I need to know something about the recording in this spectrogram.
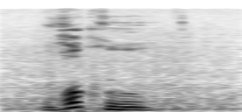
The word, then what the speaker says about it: Mrauk U: De Sittwe, nous embarquons pour remonter le cours du fleuve Kaladan, en direction d'une ancienne capitale royale, Roku, dont le nom se prononce en birman Yahoo.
